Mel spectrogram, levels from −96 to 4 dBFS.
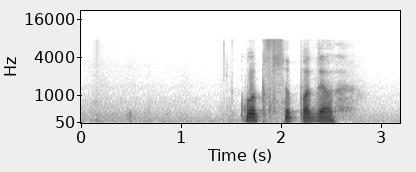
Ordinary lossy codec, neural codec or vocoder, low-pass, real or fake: none; codec, 16 kHz, 1 kbps, FunCodec, trained on LibriTTS, 50 frames a second; none; fake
